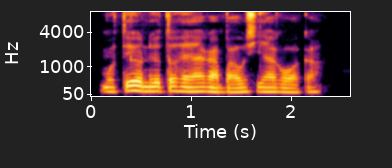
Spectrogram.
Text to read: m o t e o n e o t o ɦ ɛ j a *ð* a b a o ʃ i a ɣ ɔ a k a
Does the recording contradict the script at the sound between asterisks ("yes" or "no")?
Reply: yes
